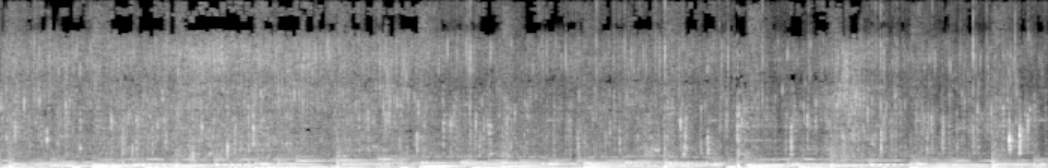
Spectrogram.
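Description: Tomatoes and chillies frying in hot oil in a wok, a steady sizzle, with a metal spatula and slotted strainer stirring and scooping and a few clinks near the end. Background music with a steady bass plays along.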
